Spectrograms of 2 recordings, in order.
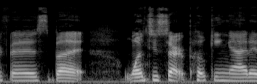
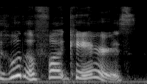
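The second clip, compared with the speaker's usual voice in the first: incredulous; 9 semitones higher, slower than usual. Retold or imitated. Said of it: "I was like".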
